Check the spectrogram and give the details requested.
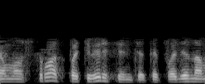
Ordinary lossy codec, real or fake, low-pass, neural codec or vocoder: MP3, 16 kbps; real; 3.6 kHz; none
